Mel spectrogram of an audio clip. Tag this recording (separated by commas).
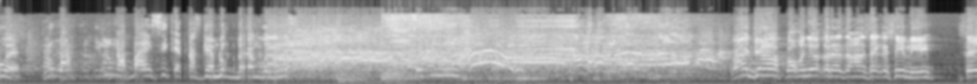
Speech, Music, inside a large room or hall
